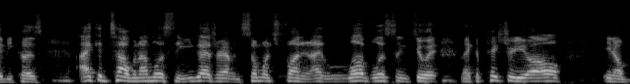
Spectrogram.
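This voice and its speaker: Podcast host guy, upbeat and encouraging, voice a bit high, dry sound. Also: dry recording. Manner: enthusiastic, encouraging. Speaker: podcast host, former radio broadcaster. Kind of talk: casual podcast chat.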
